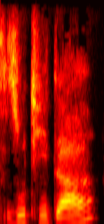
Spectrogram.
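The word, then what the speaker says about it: Suthida: übrigens Sutida habe ich in der Fortbildung gelernt, äh, spricht man sie aus.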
